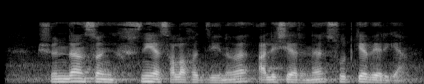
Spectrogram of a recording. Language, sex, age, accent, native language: Uzbek, male, 40-49, Andijon, Uzbek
